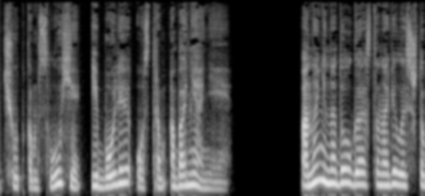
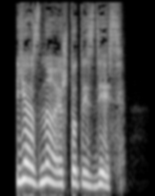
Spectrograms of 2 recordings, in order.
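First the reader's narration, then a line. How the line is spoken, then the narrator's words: Shout. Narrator (Russian): крикнула она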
